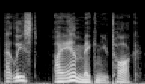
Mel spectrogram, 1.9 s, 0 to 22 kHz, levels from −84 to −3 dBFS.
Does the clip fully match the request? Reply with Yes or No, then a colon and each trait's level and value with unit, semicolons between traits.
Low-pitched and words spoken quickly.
Yes: low, 125 Hz; fast, 215 wpm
